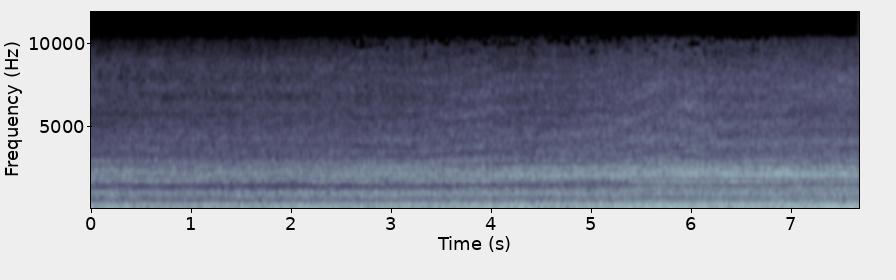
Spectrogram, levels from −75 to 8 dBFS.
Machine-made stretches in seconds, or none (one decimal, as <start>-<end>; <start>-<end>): 0.0-2.6; 6.8-7.7

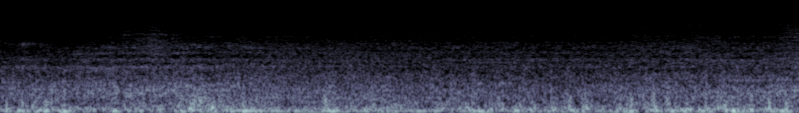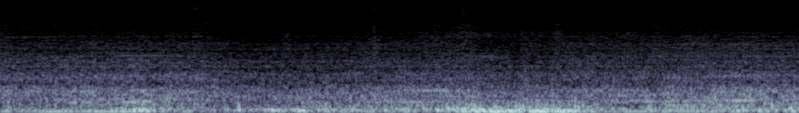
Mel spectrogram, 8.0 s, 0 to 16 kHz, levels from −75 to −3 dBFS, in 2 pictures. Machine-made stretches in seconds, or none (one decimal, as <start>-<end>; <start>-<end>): 1.3-2.2; 6.0-7.5

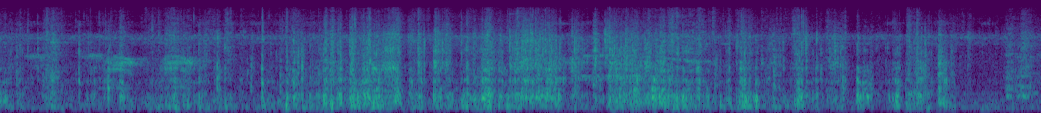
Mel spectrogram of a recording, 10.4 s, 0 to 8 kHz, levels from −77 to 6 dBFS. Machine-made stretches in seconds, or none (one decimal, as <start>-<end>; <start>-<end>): 3.9-5.1

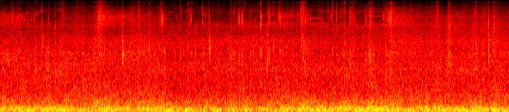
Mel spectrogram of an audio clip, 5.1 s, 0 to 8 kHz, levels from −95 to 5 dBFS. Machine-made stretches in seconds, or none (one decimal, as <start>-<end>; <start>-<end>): 0.6-1.6; 3.9-5.1

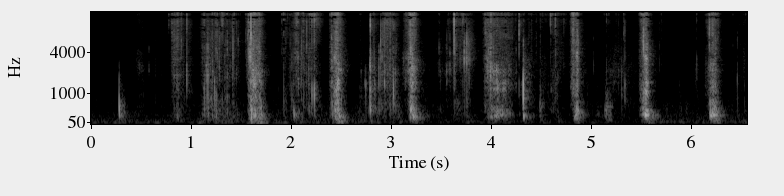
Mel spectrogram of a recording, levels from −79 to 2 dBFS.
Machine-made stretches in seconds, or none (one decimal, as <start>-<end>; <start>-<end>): 0.5-1.2

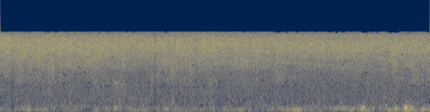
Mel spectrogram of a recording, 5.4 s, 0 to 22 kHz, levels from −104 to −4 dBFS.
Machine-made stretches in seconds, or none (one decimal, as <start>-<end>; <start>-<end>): 0.0-5.4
